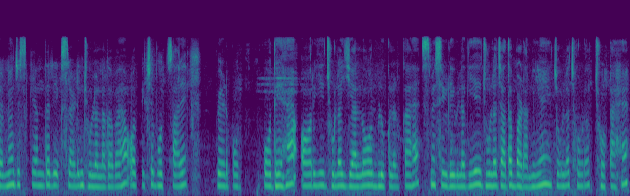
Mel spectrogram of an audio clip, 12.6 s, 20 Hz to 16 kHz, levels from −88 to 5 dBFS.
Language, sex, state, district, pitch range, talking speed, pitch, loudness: Hindi, female, Uttar Pradesh, Muzaffarnagar, 210-230 Hz, 195 wpm, 220 Hz, -30 LUFS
